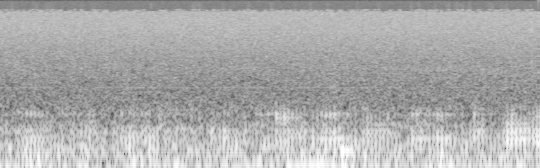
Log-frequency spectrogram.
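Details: Gaia, a long-haired tabby cat pregnant with many kittens, purring indoors in the afternoon while held steady and rubbing herself against a person; a soft, low, continuous rumbling purr with a steady pulsing texture and no other clear sounds.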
